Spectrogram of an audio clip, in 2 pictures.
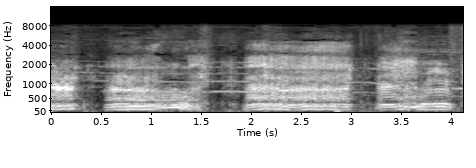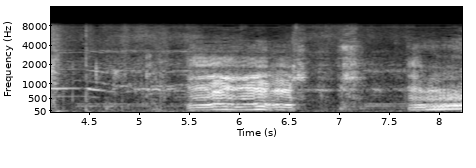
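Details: Vixie, a pet dog, having a good rag on a jumper sleeve, gives loud throaty growls in roughly one-second surges separated by brief pauses, rising and falling in intensity, with a slight squeaky yip in the middle.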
